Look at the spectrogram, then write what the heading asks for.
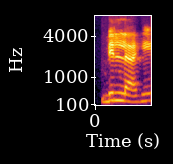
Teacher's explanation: लाम जलाला को बारीक पढ़ेंगे क्योंकि उससे पहले कसरा आ रहा है। लाम पे फतह मुस्तकीमा है, टू काउंट पढ़ेंगे।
